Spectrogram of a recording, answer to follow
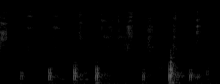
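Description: Faint scratching of a felt-tip marker on flip-chart paper as a word is written by hand, in a quick string of short separate strokes.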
